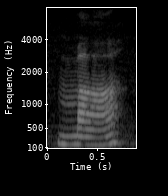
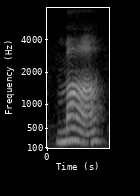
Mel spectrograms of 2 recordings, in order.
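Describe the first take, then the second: First: The pitch dips low, then rises. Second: The pitch stays high and level. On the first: "it goes down and then back up" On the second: "the first tone is the flat high tone"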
